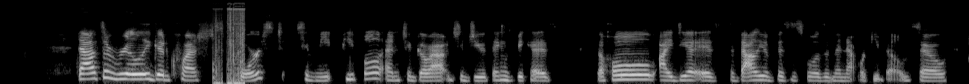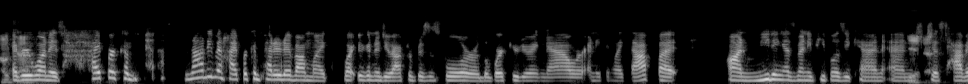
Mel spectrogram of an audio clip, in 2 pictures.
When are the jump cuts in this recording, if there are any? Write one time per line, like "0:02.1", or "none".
0:02.1

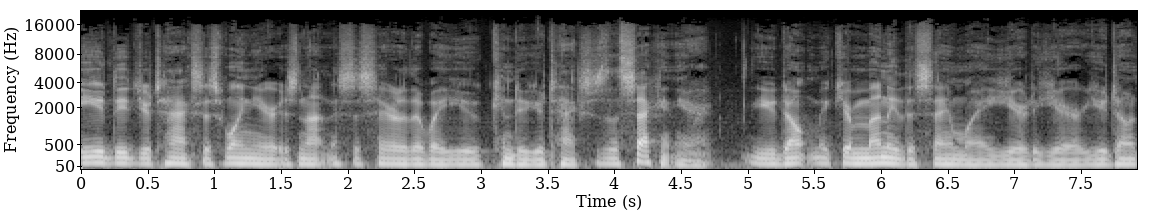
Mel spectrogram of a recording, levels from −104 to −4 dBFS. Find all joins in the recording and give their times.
none

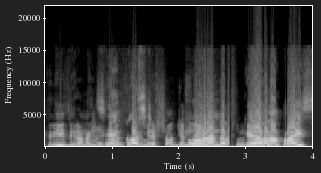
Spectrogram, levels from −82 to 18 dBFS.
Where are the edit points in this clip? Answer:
0:02.7

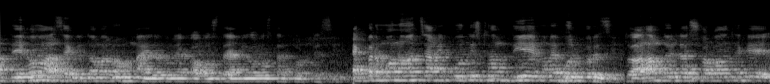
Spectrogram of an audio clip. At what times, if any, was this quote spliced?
0:03.5
0:06.2

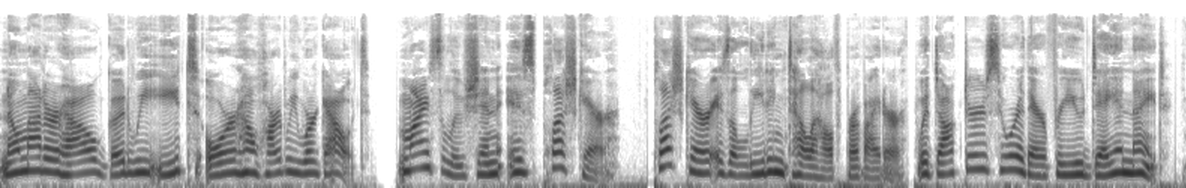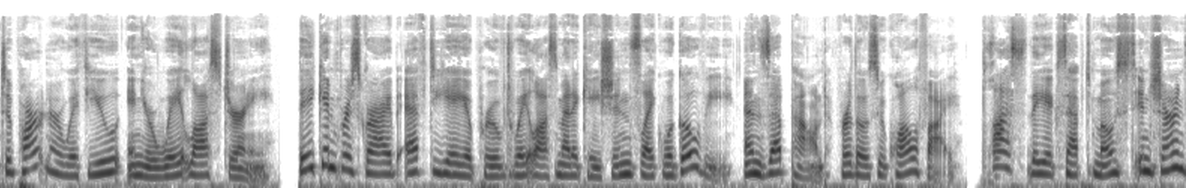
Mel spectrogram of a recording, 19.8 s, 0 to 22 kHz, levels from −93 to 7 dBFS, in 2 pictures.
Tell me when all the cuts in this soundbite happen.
none

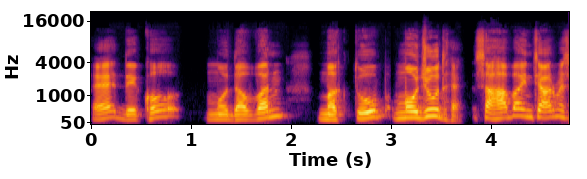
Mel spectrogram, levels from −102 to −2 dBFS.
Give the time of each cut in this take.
0:03.7

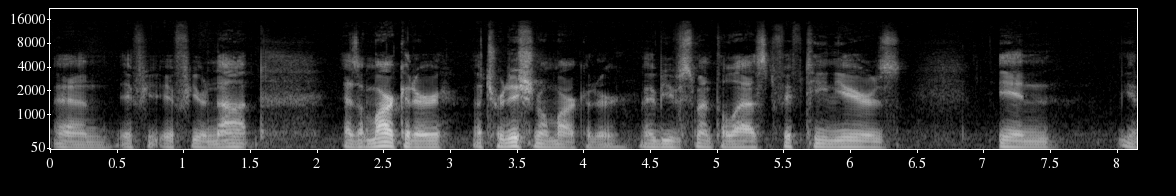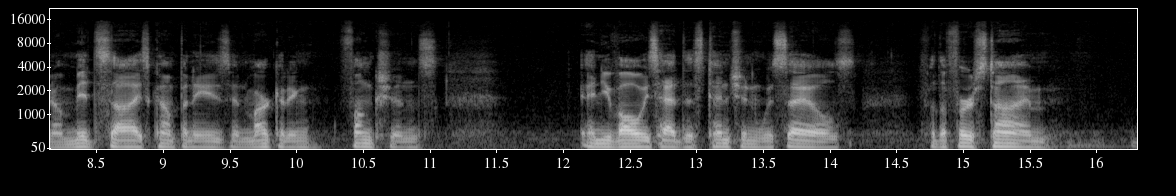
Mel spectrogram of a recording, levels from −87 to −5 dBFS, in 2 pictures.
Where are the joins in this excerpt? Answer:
none

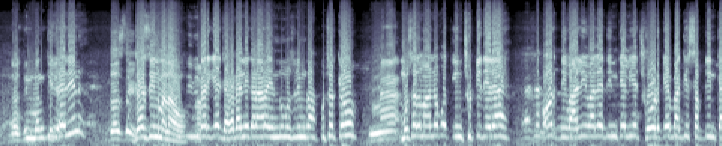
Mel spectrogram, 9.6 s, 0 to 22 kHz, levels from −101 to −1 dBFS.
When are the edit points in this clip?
0:02.7

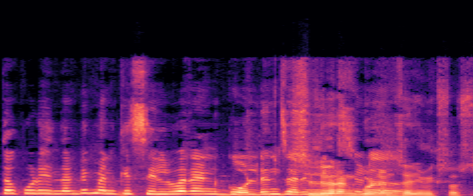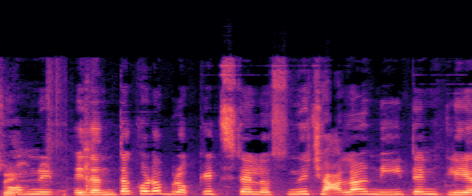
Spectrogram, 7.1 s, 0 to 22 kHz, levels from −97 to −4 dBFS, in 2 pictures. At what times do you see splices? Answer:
0:04.0

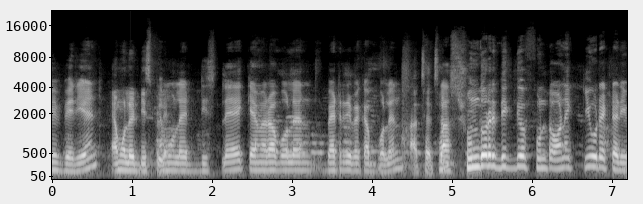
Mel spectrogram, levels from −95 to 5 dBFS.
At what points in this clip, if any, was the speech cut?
none

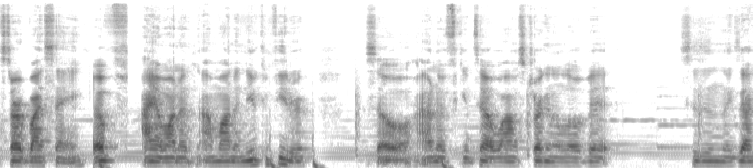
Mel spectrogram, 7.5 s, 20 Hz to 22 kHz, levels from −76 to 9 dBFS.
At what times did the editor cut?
none

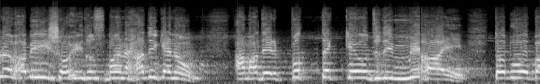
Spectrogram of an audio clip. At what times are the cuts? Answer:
0:04.2

